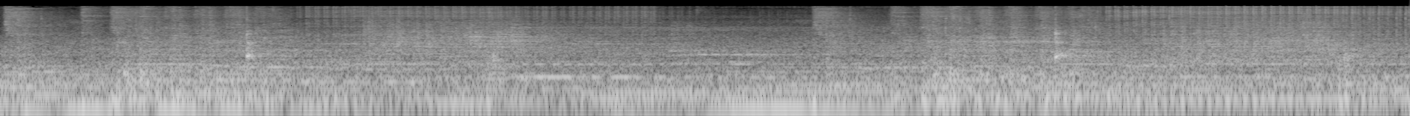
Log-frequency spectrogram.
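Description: Snack packing machine's feeder bowls running, a steady mechanical hum with a clatter of peanuts and snack pieces, and two sharp clicks.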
